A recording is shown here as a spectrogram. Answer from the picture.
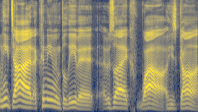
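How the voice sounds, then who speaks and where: In a very clean recording with a silent background, a man with an unremarkable speaking voice talks at a medium pitch and a fairly slow pace, his intonation lively. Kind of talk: dramatic reading of a magazine interview.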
